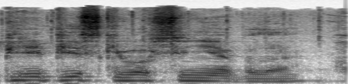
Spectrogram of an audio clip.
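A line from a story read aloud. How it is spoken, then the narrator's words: Cold interruption. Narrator (Russian): холодно остановил его Шаин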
